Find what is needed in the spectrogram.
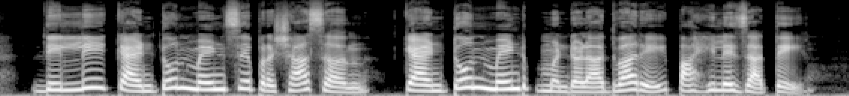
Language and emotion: Marathi, neutral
